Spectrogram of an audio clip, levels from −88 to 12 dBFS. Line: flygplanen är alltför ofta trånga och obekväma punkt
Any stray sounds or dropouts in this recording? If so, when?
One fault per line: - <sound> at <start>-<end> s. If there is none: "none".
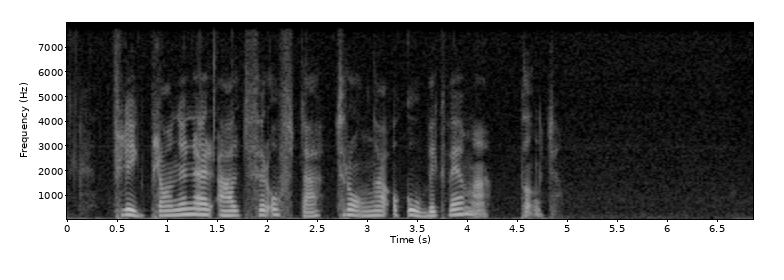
none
